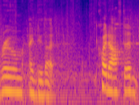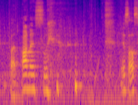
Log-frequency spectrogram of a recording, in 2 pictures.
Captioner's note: laughs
